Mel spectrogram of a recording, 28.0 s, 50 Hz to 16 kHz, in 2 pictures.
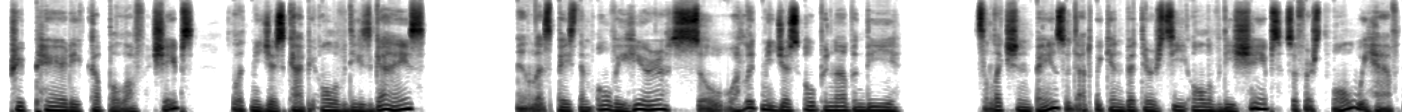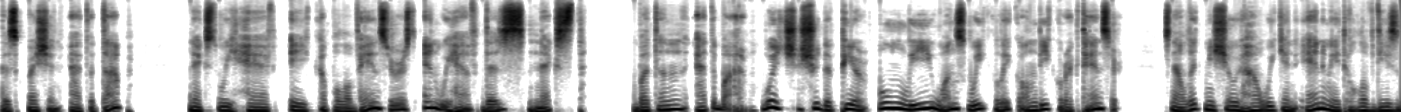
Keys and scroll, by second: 2.0 ctrl+c, 5.6 ctrl+v.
